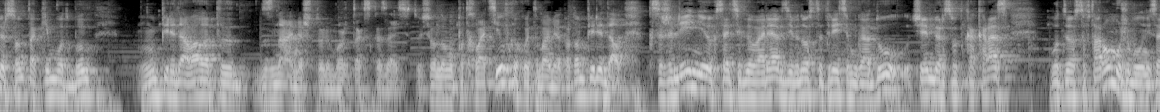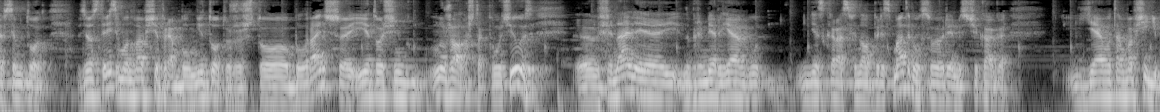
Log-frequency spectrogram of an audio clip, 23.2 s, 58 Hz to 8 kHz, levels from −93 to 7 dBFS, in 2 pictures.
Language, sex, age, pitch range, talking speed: Russian, male, 20-39, 100-120 Hz, 205 wpm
